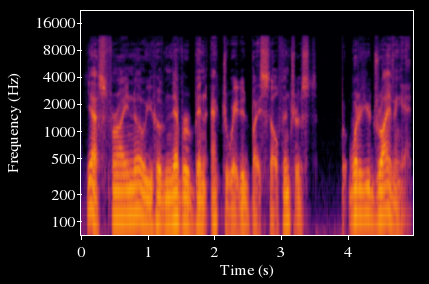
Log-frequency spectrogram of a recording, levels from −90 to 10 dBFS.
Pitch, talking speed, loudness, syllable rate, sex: 95 Hz, 215 wpm, -18 LUFS, 5.6 syllables/s, male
